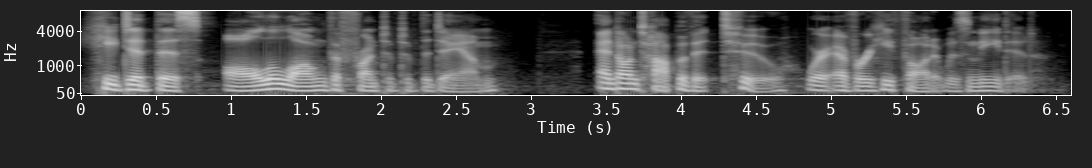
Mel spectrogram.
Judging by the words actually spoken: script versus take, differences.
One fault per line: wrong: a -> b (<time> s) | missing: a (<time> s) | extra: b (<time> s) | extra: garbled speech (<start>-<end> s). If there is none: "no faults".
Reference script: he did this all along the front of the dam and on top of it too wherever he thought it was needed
extra: of (2.2 s)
